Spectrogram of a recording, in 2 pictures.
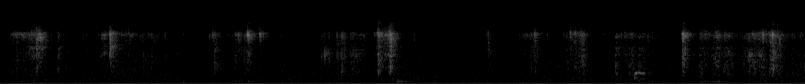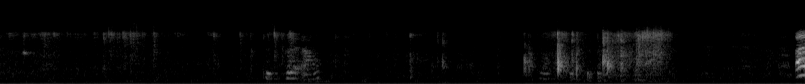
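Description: Wrapping paper crinkling and crackling as a small gift-wrapped package is worked open by hand, in short, irregular crackles. Faint child voices or giggles come in twice in the second half.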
